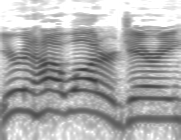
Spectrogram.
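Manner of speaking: loud, high-pitched yell. From the back of the theater, a mother calls to her son onstage, yelling. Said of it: "yelled Jerry's mom from the back of the theater".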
